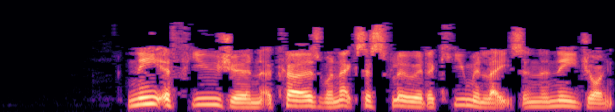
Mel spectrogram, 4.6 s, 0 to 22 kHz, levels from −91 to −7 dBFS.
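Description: Speech runs with heavy MP3 compression throughout: nothing sounds above 10.5 kHz, and weak detail swirls and chirps metallically on s sounds as it flickers between frames, which fits a likely starved bitrate near 24 kbps. A plain low-pass filter would dull the treble without that watery swirl.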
